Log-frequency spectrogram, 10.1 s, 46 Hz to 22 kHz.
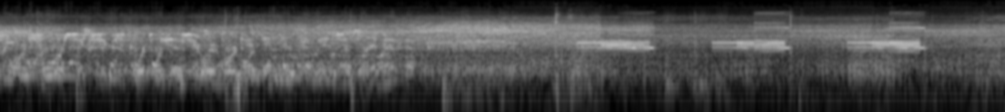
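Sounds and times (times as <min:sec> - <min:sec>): radio static: 0:00.0 - 0:10.0
two-tone warbling data tones: 0:07.2 - 0:09.3.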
